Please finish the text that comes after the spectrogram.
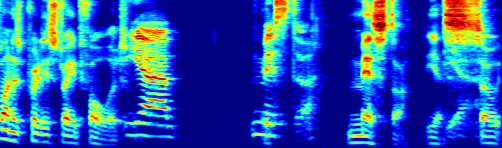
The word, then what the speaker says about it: mester: Yeah, mister. Mister, yes. Yeah, so it's mister. Just subbing the A with an E. Yeah, with a more like an E sound.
